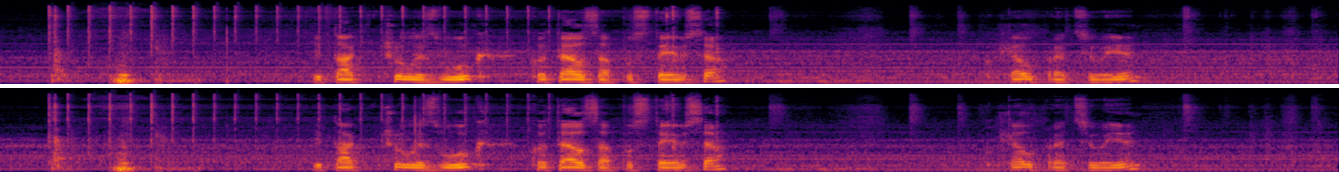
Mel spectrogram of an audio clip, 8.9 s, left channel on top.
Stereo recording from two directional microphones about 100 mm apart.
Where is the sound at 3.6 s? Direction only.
35° right (ahead or behind).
